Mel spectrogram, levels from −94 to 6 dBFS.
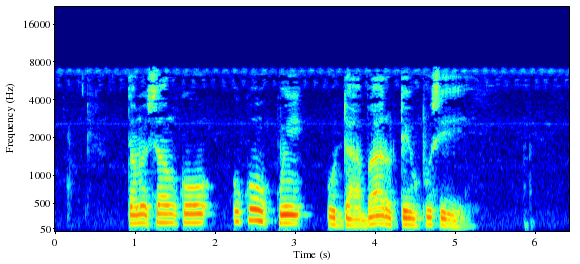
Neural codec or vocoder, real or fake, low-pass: none; real; 7.2 kHz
